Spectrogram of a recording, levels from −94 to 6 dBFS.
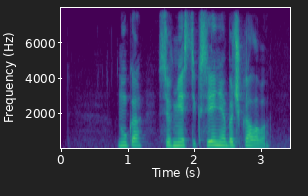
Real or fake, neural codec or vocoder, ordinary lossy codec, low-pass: real; none; none; none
